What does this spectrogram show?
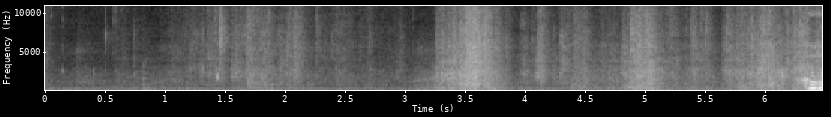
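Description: Biting into and chewing a macaron: a soft crunch of the shell about three and a half seconds in, and a smaller one about five seconds in.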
